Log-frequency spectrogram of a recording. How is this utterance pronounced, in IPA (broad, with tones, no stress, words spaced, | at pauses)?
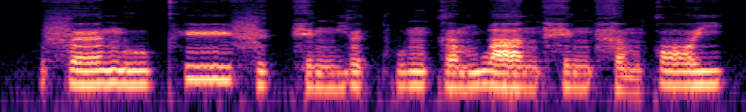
fœː˧n̪uː˧ pʰyː˥ fɪ˨˥k̚hɪ˨˧ŋjɵ˧t̚ kʷɐ˧ŋkɐ˨˥mwaː˨n hɪ˨˧ŋhɐ˨˩mkɔː˥j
